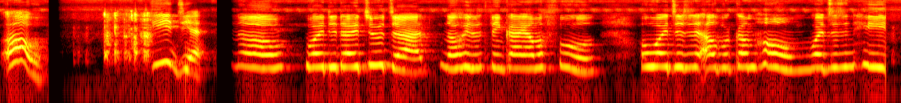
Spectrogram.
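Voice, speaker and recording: A woman's voice: very high voice, slow pace, fairly bright tone, slight background noise, heavily acted, rough recording. A woman acting an anxious, demanding, self-pitying invalid wife in an amateur radio play, agitated and querulous. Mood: fretful, impatient. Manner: agitated, querulous, exclamatory, repeating herself.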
